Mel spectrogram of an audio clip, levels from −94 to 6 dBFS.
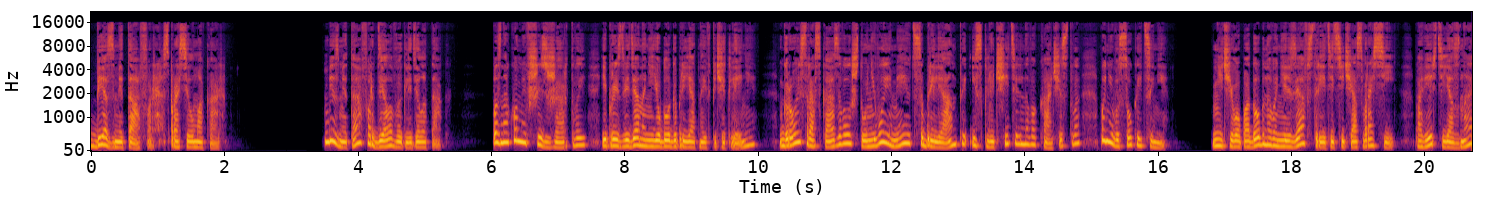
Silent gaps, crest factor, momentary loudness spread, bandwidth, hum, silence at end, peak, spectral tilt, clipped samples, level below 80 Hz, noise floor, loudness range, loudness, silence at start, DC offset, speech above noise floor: none; 14 dB; 8 LU; 16.5 kHz; none; 0 s; -2 dBFS; -5 dB/octave; under 0.1%; -62 dBFS; -74 dBFS; 3 LU; -15 LUFS; 0 s; under 0.1%; 60 dB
